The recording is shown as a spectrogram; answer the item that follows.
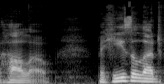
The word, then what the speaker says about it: holo: He's like the only one as far as I'm concerned, he's the only one who's allowed to pronounce it holo. Everyone else really needs to pronounce it hollow.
